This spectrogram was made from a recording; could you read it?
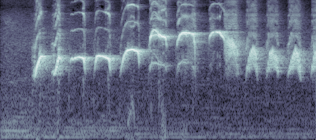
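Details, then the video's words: Green leafbird, a caged songbird meant to set rivals singing, delivering about four ringing whistled notes per second, each a rising-falling slur, higher in the middle of the phrase. "PANCINGAN CUCAK IJO GACOR INI MAMPU BIKIN EMOSI LAWAN CUMA HITUNGAN DETIK"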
